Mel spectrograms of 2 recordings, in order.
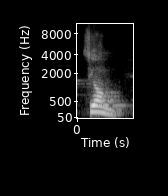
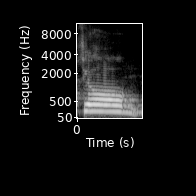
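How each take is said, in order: First: Said in the usual way. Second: "sion" punched much louder, with its final N ringing; loud syllable demo. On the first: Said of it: "Ahí viene". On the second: Shown as a demonstration. Teacher projects "sion" so the class hears the final N. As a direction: hit "sion" hard and clear. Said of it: "Y la otra".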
